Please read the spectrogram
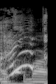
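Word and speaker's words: Sbarro's: How do you say it? Sbarros? – Sbarros. Oh, yeah.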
